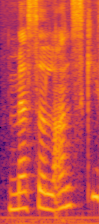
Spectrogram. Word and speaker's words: Messalonskee: I mean, it was like a year later, in October of 2012, that police trawled the Messalonskee stream.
